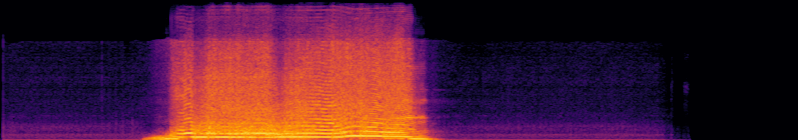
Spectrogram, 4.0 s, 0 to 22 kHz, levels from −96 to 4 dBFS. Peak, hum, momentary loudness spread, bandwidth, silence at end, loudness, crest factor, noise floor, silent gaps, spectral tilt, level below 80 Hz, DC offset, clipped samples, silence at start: -2 dBFS; none; 13 LU; over 20 kHz; 1.8 s; -8 LUFS; 12 dB; -58 dBFS; none; -1.5 dB/octave; -44 dBFS; under 0.1%; under 0.1%; 0.7 s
